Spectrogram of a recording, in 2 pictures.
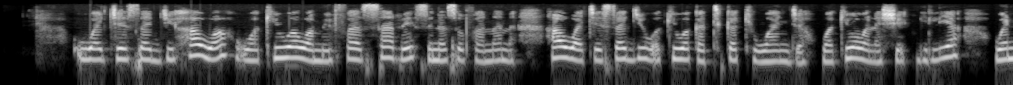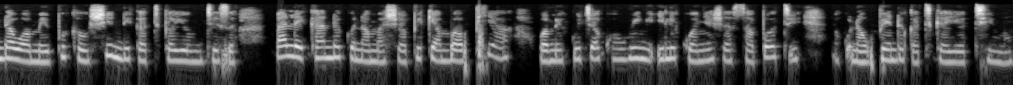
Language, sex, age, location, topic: Swahili, female, 25-35, Nakuru, government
